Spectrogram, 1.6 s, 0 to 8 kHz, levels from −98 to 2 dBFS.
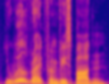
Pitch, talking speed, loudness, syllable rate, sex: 135 Hz, 185 wpm, -17 LUFS, 5.4 syllables/s, male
